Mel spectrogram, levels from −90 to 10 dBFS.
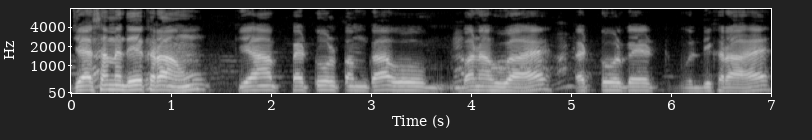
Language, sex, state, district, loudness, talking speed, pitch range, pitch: Hindi, male, Madhya Pradesh, Katni, -16 LUFS, 165 wpm, 130-155 Hz, 140 Hz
